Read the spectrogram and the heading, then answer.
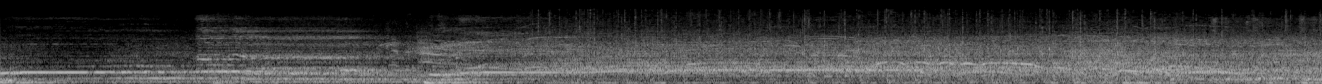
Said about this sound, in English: Do you hear the whole crowd go, oh, but he is doing okay.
